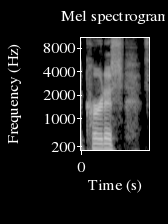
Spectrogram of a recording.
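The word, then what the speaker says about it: Courtice: But then it goes like Pickering, Ajax, Oshawa, Curtis, if you will. – That's right. – And Curtis isn't spelled like Curtis's name. It's like Cortice. It's the most fucked up way to spell Curtis of all time.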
